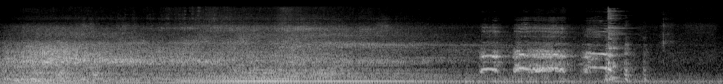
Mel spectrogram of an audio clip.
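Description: A rooster crowing about five seconds in, in a few short pitched phrases. Before it, a loud, steady engine-like noise with a low hum fades slowly, as from a passing vehicle.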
